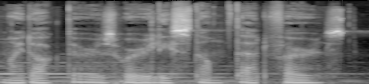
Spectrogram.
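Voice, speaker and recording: Music plays in the background as the voice moves at a very slow pace. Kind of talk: horror story narration. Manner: whispered.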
